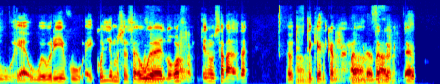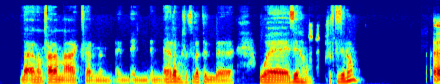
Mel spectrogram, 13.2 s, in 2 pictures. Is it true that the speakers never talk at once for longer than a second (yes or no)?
no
